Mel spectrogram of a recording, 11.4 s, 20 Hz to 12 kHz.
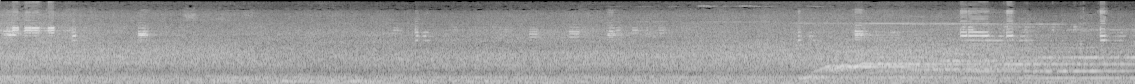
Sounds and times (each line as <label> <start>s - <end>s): traffic 0.0s - 11.3s
muezzin is singing 7.8s - 11.3s
people sound the horn 8.0s - 11.3s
